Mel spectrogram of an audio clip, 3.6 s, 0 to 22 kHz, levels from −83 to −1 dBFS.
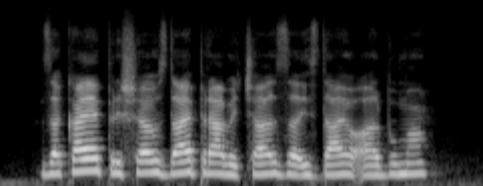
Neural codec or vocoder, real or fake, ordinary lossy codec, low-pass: autoencoder, 48 kHz, 128 numbers a frame, DAC-VAE, trained on Japanese speech; fake; none; 19.8 kHz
